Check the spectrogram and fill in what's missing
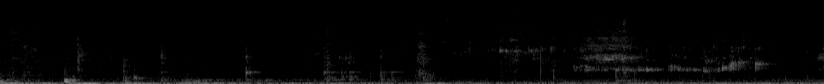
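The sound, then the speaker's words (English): Liquid is poured into a cup, with a steady trickle, scattered splashes and drips, and a gurgling tone that rises as the cup fills. No one speaks. “Here, pour it into the cup.”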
